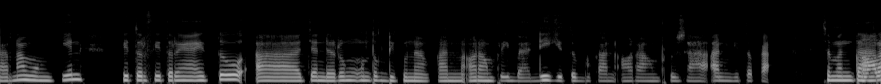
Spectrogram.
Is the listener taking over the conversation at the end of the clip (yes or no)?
no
